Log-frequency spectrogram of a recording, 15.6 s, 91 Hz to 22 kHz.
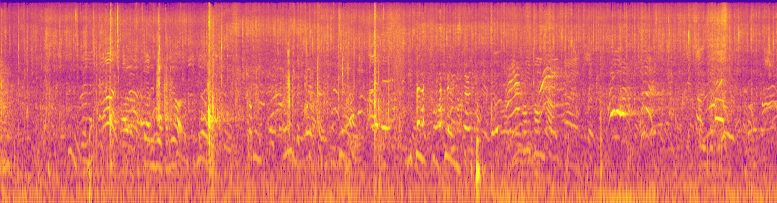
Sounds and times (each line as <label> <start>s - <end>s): kids playing with the ice 0.0s - 15.5s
